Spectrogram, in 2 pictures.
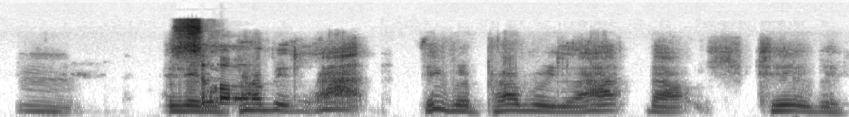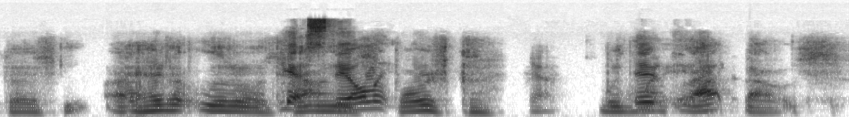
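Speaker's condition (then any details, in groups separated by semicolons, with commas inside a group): Cerebral palsy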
